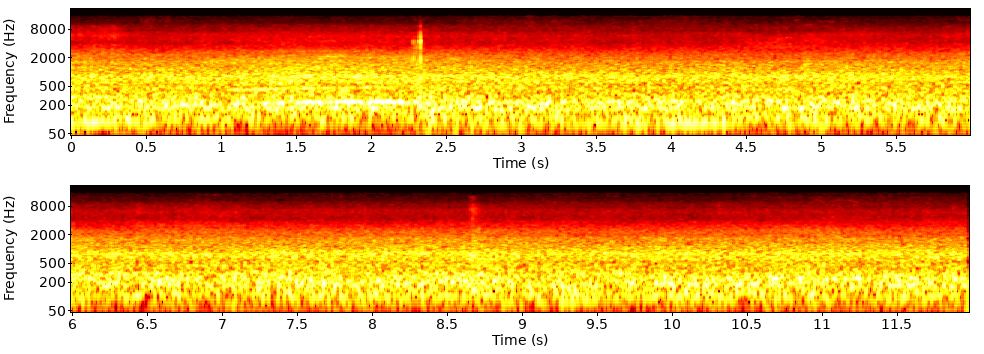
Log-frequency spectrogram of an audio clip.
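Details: Continuous broadband traffic rumble with a brief faint click, and no animal sound heard.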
